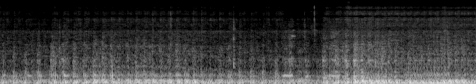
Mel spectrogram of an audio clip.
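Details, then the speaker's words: Kawasaki Mule 2510 with old gas and a carb needing cleaning, running choked, in high range: an uneven lumpy note surging and sagging as the throttle is worked, never holding a steady idle; cause suspected, not confirmed. "It runs awful. It will not idle, so you have to keep feathering the throttle."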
